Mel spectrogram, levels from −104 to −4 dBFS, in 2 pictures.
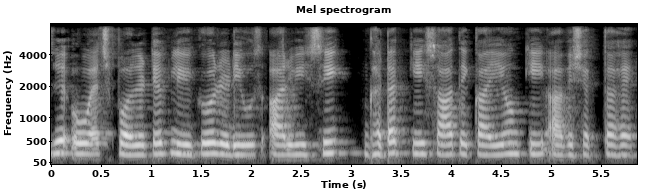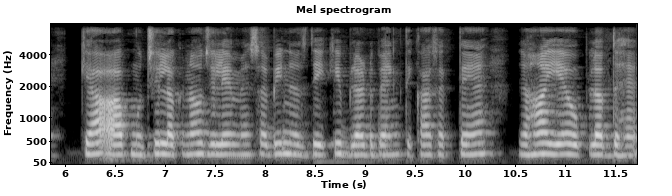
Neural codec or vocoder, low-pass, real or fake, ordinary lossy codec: none; 7.2 kHz; real; AAC, 48 kbps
